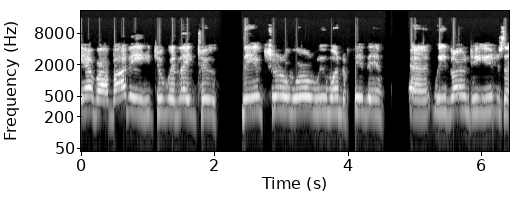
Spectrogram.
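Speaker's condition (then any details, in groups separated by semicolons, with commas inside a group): ALS; recently diagnosed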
